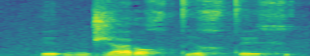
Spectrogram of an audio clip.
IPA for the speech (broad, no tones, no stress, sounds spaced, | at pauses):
e d n d͡ʒ a ɾ ɔ χ t i χ t e x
